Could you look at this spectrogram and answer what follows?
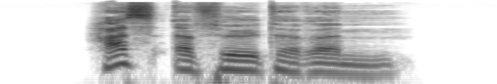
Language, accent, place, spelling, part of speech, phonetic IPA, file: German, Germany, Berlin, hasserfüllterem, adjective, [ˈhasʔɛɐ̯ˌfʏltəʁəm], De-hasserfüllterem.ogg
- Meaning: strong dative masculine/neuter singular comparative degree of hasserfüllt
